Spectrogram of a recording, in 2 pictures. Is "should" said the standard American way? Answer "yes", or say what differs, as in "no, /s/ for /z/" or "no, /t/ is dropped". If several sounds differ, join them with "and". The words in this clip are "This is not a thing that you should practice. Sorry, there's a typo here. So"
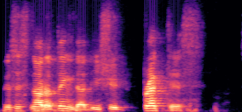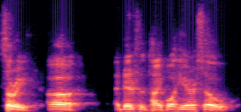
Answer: yes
